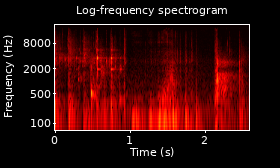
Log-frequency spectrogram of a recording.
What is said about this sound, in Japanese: 今朝はカニ玉のおいしい音色それではお聴きください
